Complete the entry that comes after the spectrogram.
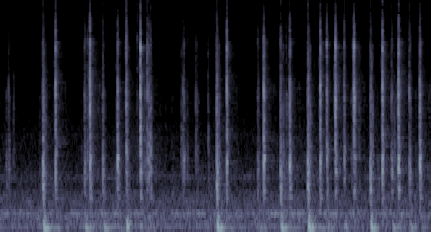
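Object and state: Plastic mechanical computer keyboard.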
